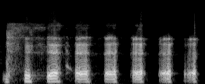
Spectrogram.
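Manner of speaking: long low belly laugh; deep cackling laugh. Real, not acted. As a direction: burst out laughing. Laughing at her own act.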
